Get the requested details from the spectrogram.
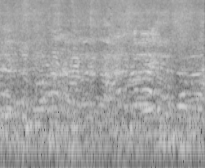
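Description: A man speaks loudly to the crowd.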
